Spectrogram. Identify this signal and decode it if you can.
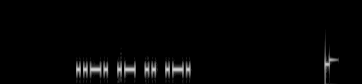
Morse code, heard as a keyed tone, about 36 wpm, 700 Hz. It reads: FAIR
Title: Four Letter Words - 35wpm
